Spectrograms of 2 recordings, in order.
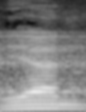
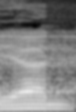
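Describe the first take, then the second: The two takes are said the same way.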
